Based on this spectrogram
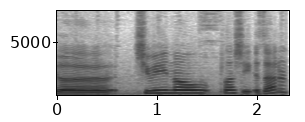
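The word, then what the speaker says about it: Cirno: it coo or Chino I think it's Chino because in a Chino's math class she pronounces herself as Chino she's like Chino math class Mario or something like that she pronounced herself as like Chino the ice fairy I want the toou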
